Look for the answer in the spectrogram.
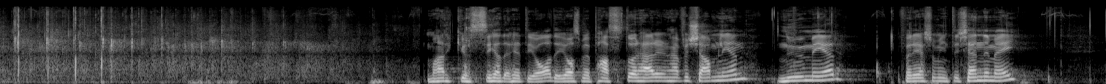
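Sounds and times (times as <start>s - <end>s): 
crowd applauding: 0.0s - 4.1s
speech: 4.3s - 10.3s.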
